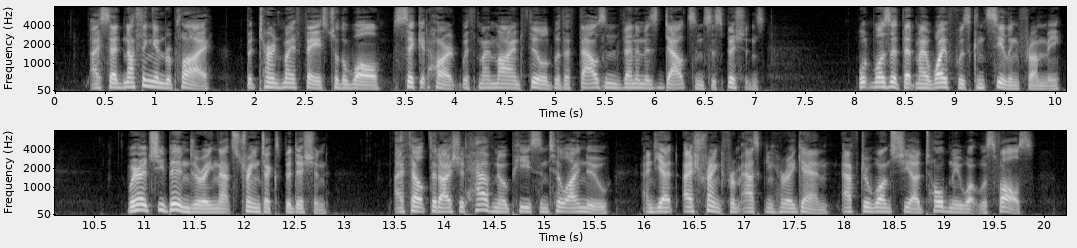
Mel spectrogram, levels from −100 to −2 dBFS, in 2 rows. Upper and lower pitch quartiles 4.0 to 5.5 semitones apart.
No: average, 3.2 semitones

